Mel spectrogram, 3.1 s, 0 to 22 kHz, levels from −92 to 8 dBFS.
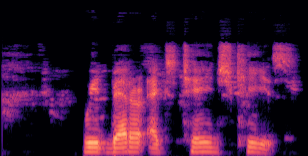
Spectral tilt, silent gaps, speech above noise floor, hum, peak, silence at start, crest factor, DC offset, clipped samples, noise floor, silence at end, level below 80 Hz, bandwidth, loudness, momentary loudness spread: -4.5 dB/octave; 0.78-0.83 s; 28 dB; none; 0 dBFS; 0.05 s; 18 dB; under 0.1%; under 0.1%; -45 dBFS; 0.1 s; -56 dBFS; 7.4 kHz; -17 LUFS; 8 LU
